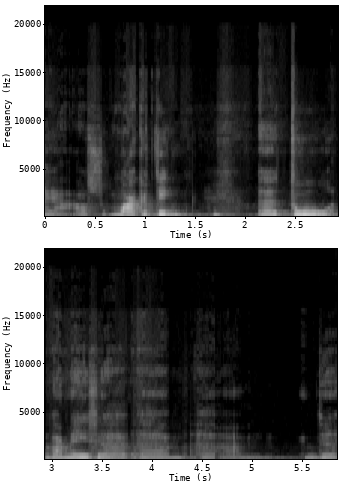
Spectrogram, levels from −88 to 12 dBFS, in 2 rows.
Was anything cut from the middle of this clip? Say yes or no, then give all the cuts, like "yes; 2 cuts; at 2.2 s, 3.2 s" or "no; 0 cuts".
yes; 2 cuts; at 2.9 s, 4.6 s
